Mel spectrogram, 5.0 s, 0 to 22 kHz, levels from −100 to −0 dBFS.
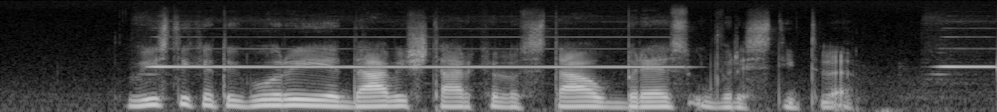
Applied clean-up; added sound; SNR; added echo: none; Wind instrument, woodwind instrument; 8 dB; none.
